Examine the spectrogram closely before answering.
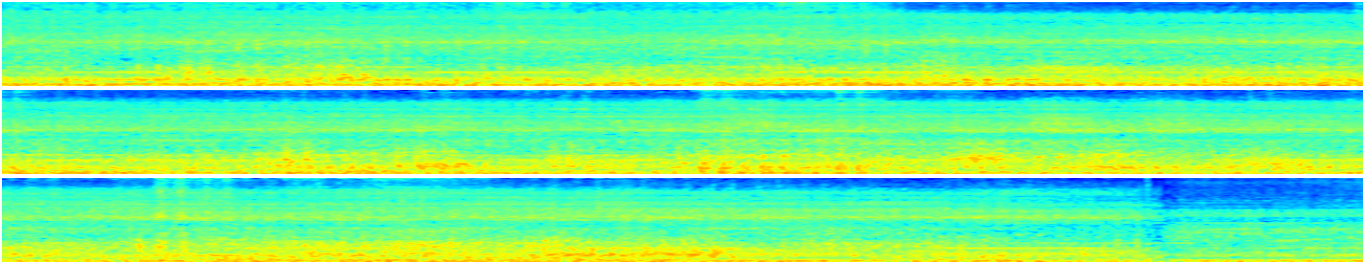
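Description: A passenger train rumbles and clatters past close by on the rails.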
